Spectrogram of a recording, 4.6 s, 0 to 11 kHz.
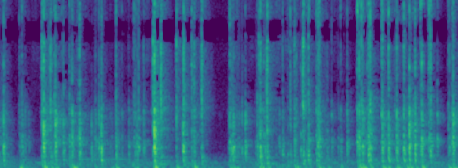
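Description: Fingertips of both hands type continuously on a SteelSeries Apex 7 TKL mechanical keyboard with red linear switches, plastic keycaps and a metal top plate. The result is a rapid, uneven stream of short, bright, clacky keystrokes that die away almost instantly, with a brief pause just past the two-second mark before the typing picks up again.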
